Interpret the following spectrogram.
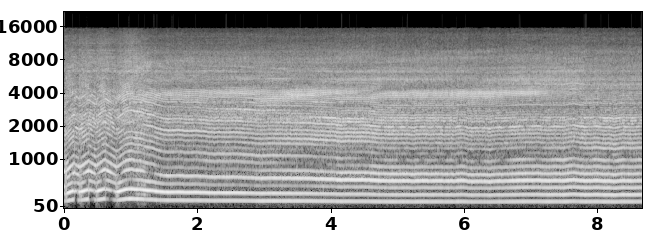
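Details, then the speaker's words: Jonsered 525 chainsaw after richening the low-speed mixture and raising the idle: a brief wobble in revs settles into a steady, even high buzz with no misses or surging; running well now. "but dang thing's running good now"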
